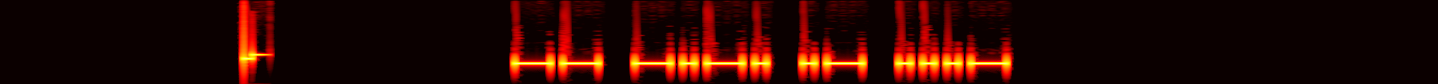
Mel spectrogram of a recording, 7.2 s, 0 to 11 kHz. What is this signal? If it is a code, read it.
Morse code, heard as a keyed tone, about 20 wpm, 700 Hz. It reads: MCAV
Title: Four Letter-Number Combinations - 20wpm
